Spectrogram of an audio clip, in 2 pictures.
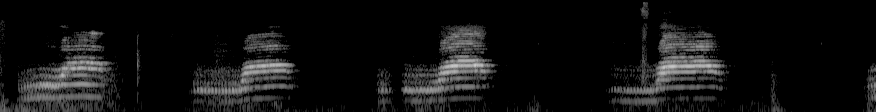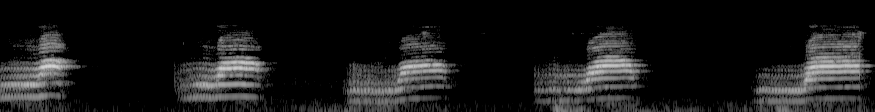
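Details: Domestic cat meowing steadily: nine clear, drawn-out meows that bend up then down, repeated about every two seconds in a quiet setting.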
